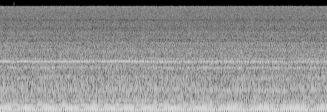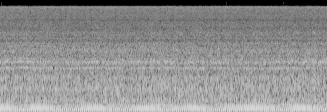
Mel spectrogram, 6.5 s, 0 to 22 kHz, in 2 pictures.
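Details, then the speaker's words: 2009 Subaru Forester AWD boxer engine, cold idle after cold start: steady low rumble, even firing beat, no knocks or ticks on top; healthy, normal cold idle. "I was gonna do a cold start see how she rolls over"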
